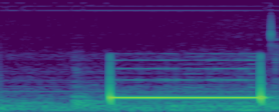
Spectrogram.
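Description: Telephone busy tone after a caller's line drops during a live call-in broadcast: one steady electronic beep, loud and clean, starting abruptly and holding for under a second before cutting off, with only faint background before it.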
